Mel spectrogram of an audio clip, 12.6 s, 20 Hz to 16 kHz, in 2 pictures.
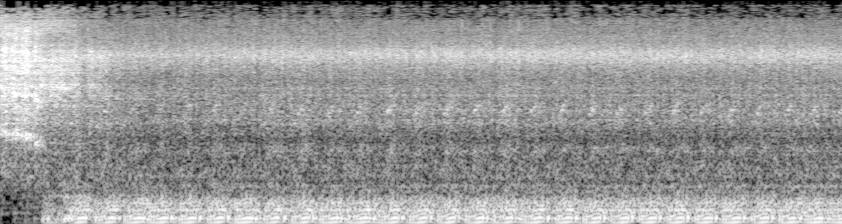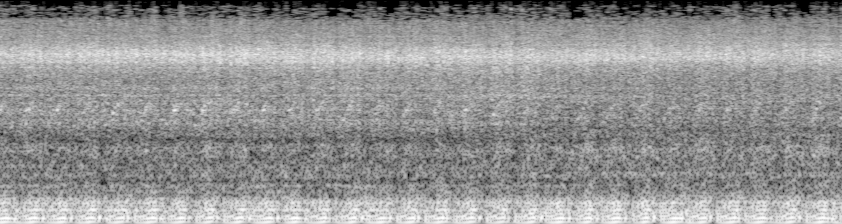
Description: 2007 Yamaha r6 rough idle.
